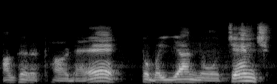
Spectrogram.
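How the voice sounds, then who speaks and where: A man's voice: fairly low pitch, animated, very slow, husky, lo-fi sound. A male teacher giving an exam-prep grammar lesson, drilling points playfully with jokey asides.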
